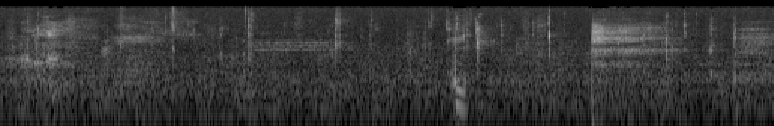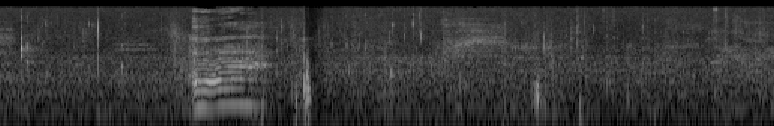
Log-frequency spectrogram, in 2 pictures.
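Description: People bite and chew crunchy pastries close by.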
